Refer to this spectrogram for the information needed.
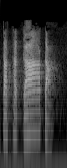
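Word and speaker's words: tathāgata: 其实这个达萨阿杰是我们现在用波波波这么念，在中国的古汉语里面念成叫达塔嘎达。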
